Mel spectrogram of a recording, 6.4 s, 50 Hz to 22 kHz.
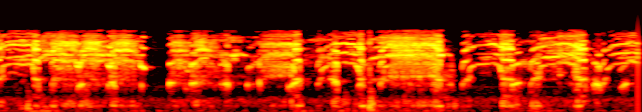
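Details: Harsh, stuttering screams from peregrine falcons during a feeding at 11:48 on 19 May 2021, delivered in rapid bursts with arched, slurred notes and short silent breaks.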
